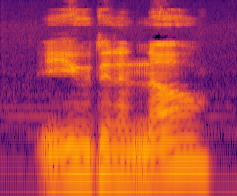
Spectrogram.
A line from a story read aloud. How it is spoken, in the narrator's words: chuckled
